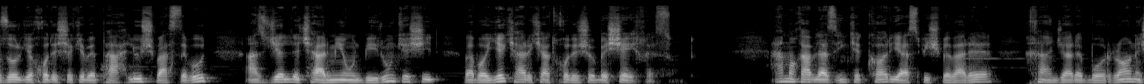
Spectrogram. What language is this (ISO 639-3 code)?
fas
